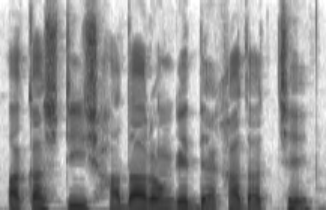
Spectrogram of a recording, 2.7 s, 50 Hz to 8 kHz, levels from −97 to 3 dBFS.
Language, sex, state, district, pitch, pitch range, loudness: Bengali, male, West Bengal, Alipurduar, 140 Hz, 130-145 Hz, -18 LUFS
